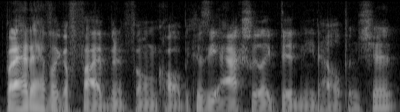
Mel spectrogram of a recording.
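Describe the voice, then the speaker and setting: A man's voice: deep voice, steady tone, fast, sharp tone, smooth. A young American man in casual podcast chat, rambling and swearing freely as he tells stories. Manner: loose, profane, rambling storyteller. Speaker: podcast co-host.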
